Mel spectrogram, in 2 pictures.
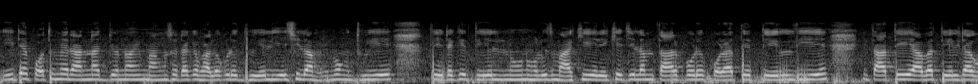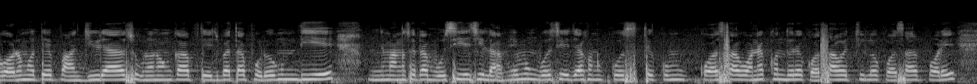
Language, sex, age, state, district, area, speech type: Bengali, female, 30-45, West Bengal, Paschim Medinipur, rural, spontaneous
